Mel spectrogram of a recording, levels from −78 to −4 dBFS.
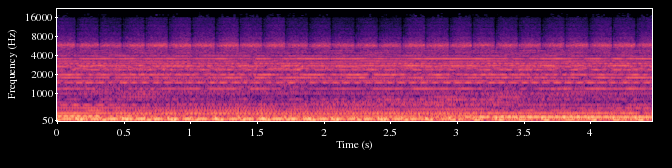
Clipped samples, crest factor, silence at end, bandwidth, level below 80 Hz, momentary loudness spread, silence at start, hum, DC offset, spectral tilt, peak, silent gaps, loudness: under 0.1%; 12 dB; 0 s; 16.5 kHz; -26 dBFS; 1 LU; 0 s; none; under 0.1%; -4 dB/octave; -6 dBFS; none; -18 LUFS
